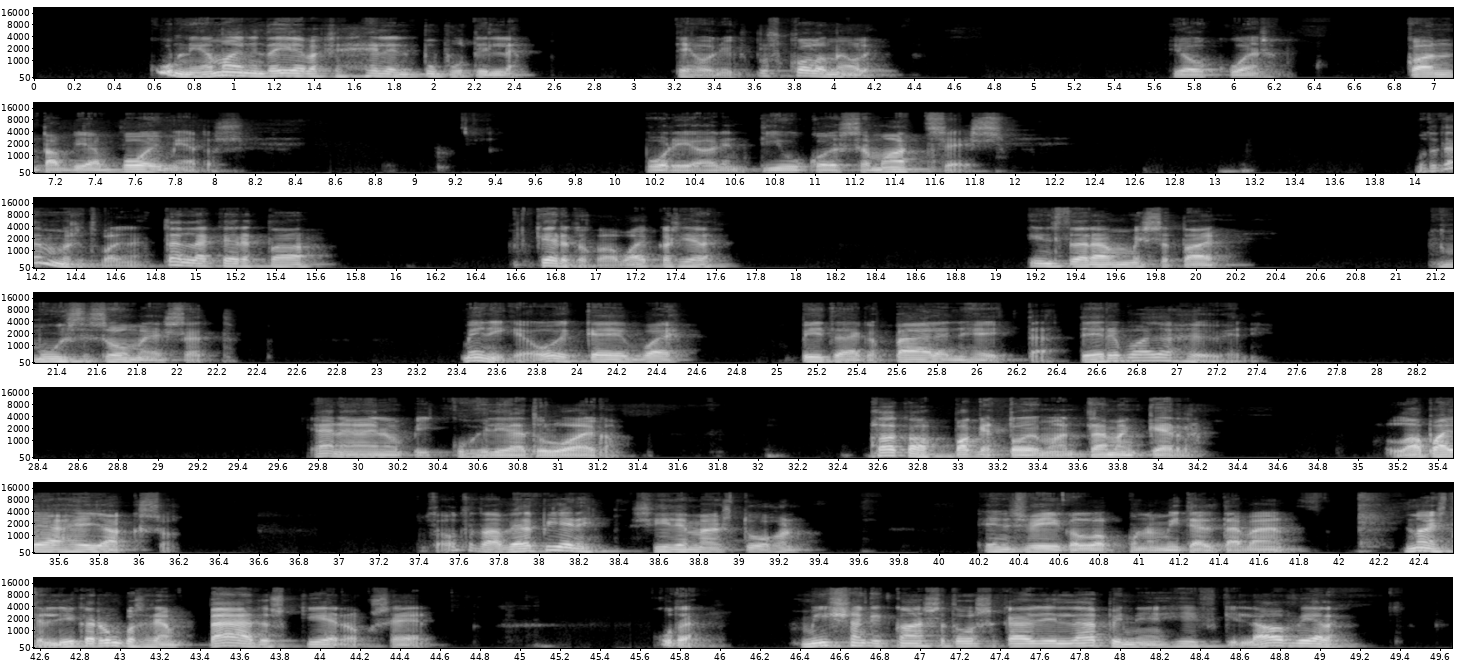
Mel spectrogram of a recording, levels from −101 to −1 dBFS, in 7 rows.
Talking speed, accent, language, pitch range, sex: 85 wpm, native, Finnish, 100-125 Hz, male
